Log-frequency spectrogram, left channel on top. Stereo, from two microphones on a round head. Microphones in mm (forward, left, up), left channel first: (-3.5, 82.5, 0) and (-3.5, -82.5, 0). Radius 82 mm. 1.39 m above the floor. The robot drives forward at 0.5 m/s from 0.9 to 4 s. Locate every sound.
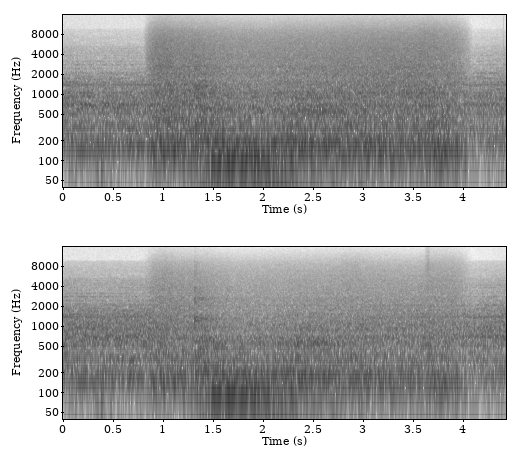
1.3 s a squeak: 40° right (ahead or behind), 1.2 m; by 3.1 s 30° right (ahead or behind), 1.6 m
